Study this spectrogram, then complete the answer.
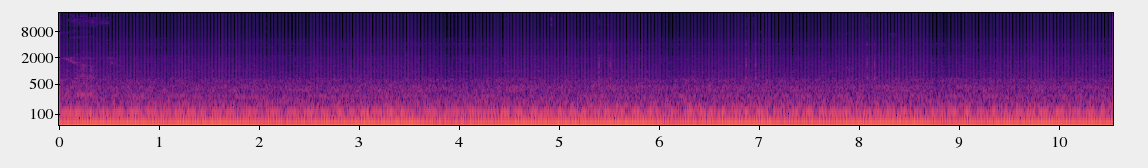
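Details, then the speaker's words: Chrysler vehicle, towed in with a broken belt, after belt replacement: steady, even low idle rumble with no knocks, squeals or chirps, quiet belt drive; normal idle, later road test fine with no overheating. "But she sounds good. I'm not overly concerned."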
